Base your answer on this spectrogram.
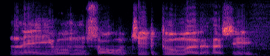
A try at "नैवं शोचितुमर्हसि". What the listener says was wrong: शौचितु नहीं है। सौ से तो दो मात्रा ऊपर हो जाती है। शहद बोलिए एक बार। शहद। शहद। शहद। श के साथ थोड़ा ये मिलाइए। शहद। आधा स और ये मिलाइए। शहद। हाँ, शाही बोलते हैं ना, शाही। तो श और ये आधा स और ये होता है, ऐसे ये है। शहद। शहद है वैसे ही।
